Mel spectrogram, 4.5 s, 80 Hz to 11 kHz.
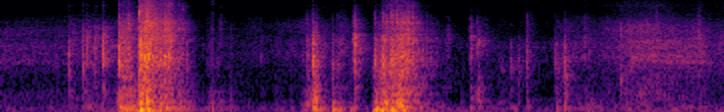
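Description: The entry door of a Jayflight SLX 174BH travel trailer is handled, giving two solid thunks with rattling latch sounds and softer clicks between them, heard close with no talk.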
